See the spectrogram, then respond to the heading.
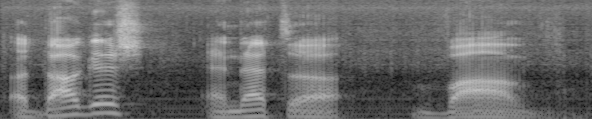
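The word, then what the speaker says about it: ו: Say with me, vav. Here's the vav, a V sound, v, v. Notice that the vet and the vav, both are V sounds.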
